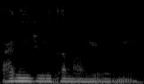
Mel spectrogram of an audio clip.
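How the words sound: It is said in an upset, pleading tone. The speaker needs comfort and support. "she might need some assistance, a shoulder to cry on"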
